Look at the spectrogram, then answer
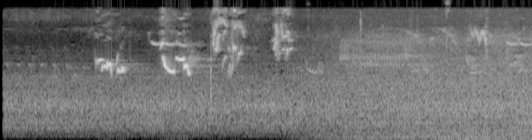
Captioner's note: birds chirping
